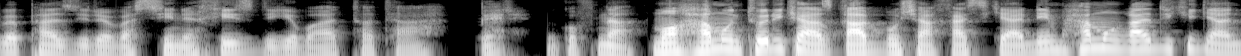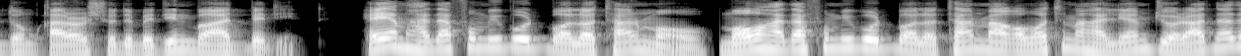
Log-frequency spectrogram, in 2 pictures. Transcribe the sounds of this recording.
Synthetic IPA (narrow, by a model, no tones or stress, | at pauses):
be̞pʰæziːɾe̞væsiːnexiːzd̪iɡɟebɒːjæd̪̥̚t̪ʰɒːt̪ʰæh | b̥e̞ɾemiɡ̥o̞ft̪næmɒːɦæmunt̪ʰoːɾiːcʰeæzɢæblmo̞ʃæxːæscʰæɾd̪iːmhæmunɢæd̪ɾiːcʰe̞ɟænd̪omɢæɾɒːɾʃod̪e̞be̞d̪iːnbɒːjæd̪̚be̞d̪ḭn | hejæmhæd̪æfomiːboɾd̪̚bɒːlɒːt̪ʰæɾmɒ̰ʔo̰mɒːohæd̪æfomiːbo̞ɾd̪̚bɒːlɒːt̪ʰæɾmæɣɒːmɒːt̪ʰemæɦælːiːæmd͡ʒoɾʔæ̰t̪ʰnæd̪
